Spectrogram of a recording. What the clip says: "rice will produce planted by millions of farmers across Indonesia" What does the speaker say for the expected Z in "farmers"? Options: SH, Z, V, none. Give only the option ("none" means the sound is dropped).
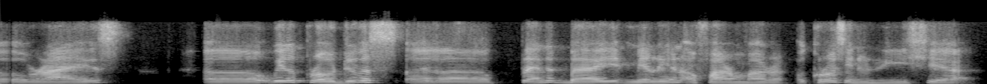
none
